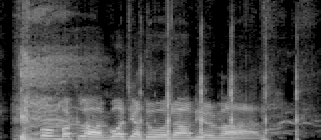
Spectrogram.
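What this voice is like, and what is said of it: Put-on Jamaican patois accent. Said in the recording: “it's a Jamaican accent he's trying. He's like trying to speak patois”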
